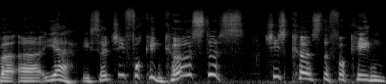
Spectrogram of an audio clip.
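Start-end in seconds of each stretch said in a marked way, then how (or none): 1.1-3.9 put-on Birmingham accent, pitched very high. Retelling what he said after she cursed their flight, in a Birmingham accent. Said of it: "that's my Birmingham accent".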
